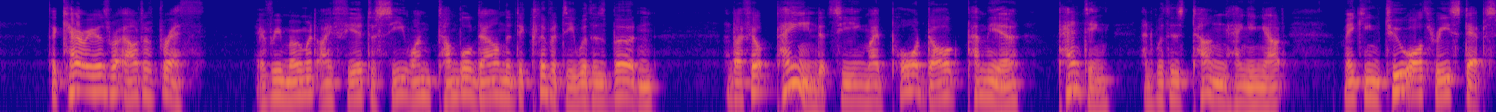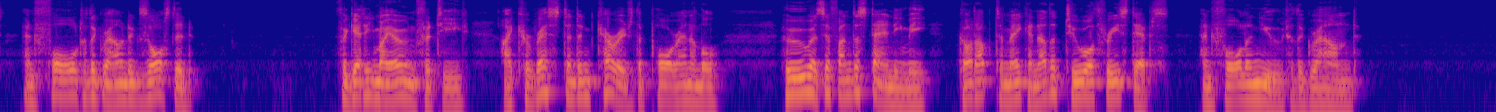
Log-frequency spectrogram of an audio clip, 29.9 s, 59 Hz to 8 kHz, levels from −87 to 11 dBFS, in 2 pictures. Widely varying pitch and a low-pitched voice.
No: average, 3.7 semitones; low, 110 Hz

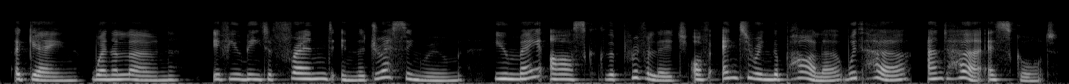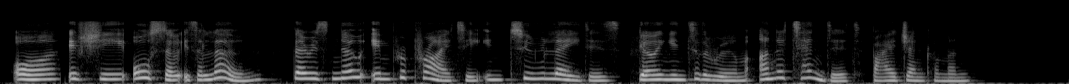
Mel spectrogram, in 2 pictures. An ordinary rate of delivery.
No: slow, 130 wpm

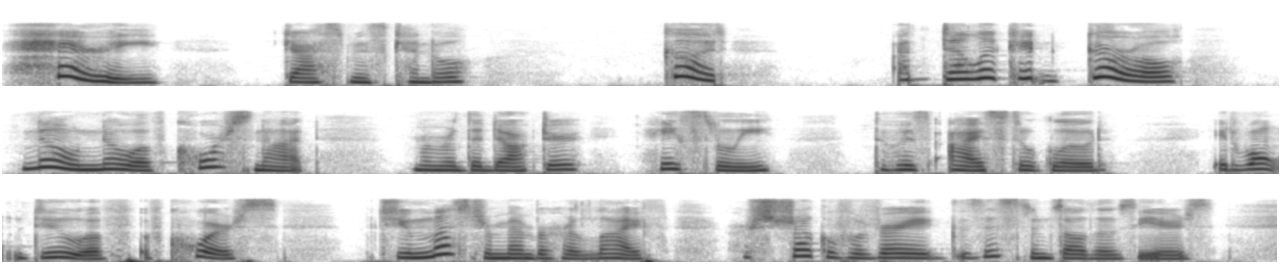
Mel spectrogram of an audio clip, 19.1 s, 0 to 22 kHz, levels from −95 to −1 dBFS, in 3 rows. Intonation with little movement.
No: average, 4.6 semitones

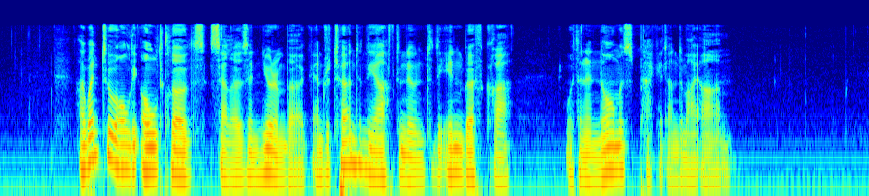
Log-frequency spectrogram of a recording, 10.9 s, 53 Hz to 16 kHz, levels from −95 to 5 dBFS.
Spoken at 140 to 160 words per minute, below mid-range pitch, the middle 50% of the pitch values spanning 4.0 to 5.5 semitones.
Yes: average, 150 wpm; low, 100 Hz; average, 4.3 semitones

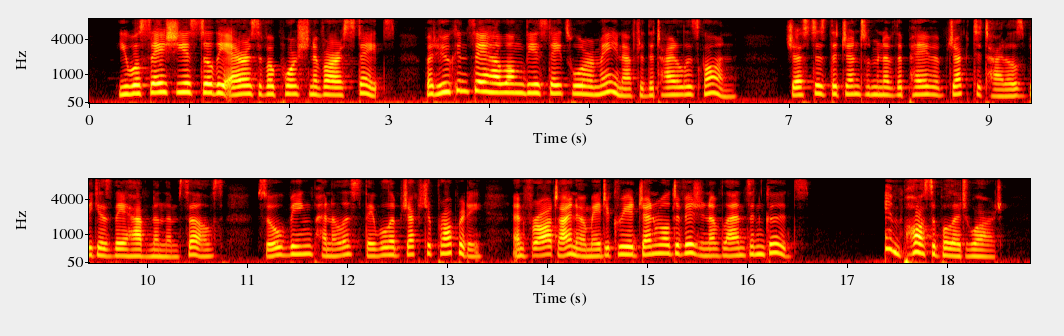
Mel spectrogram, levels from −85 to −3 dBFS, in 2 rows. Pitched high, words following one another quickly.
Yes: high, 235 Hz; fast, 215 wpm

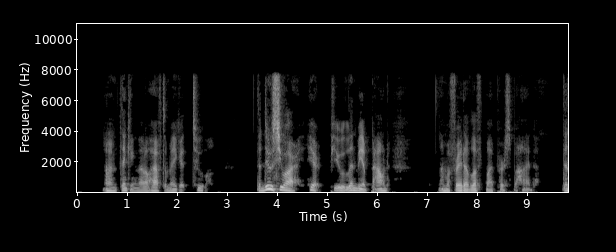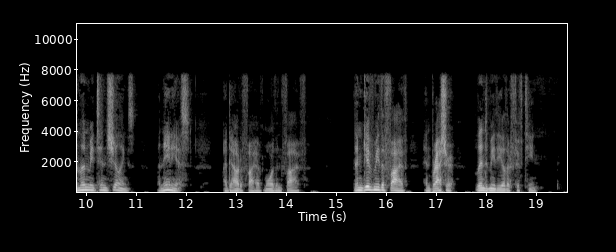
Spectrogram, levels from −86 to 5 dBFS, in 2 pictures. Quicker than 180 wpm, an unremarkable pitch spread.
No: average, 190 wpm; wide, 5.9 semitones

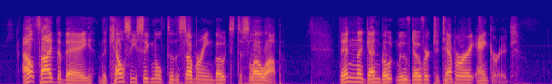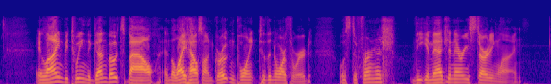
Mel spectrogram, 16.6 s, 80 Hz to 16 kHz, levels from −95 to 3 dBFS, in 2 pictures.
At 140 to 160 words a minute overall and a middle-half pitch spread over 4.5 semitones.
No: average, 155 wpm; average, 3.7 semitones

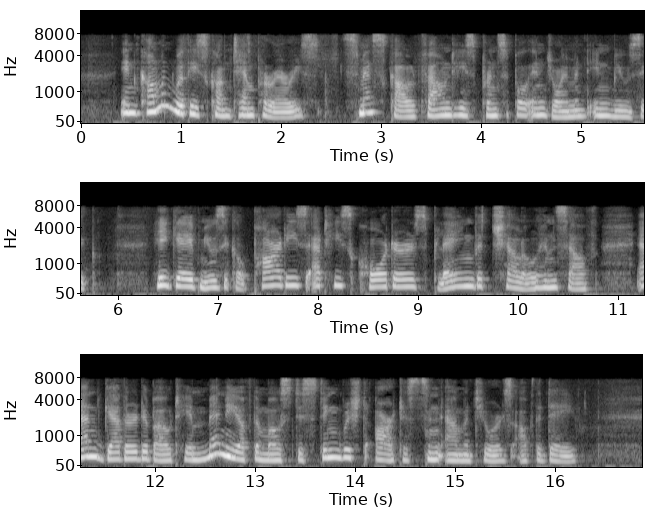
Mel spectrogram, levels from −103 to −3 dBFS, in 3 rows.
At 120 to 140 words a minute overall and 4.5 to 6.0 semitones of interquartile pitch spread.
Yes: slow, 135 wpm; average, 5.0 semitones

